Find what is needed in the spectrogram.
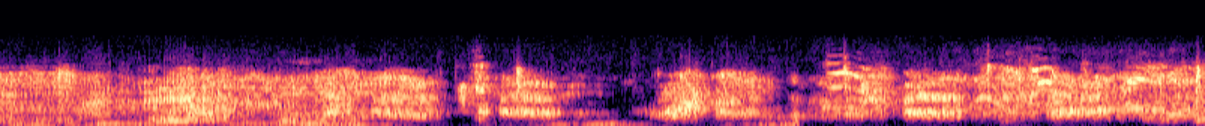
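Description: Caged big cats growling and roaring almost without a break, the deepest rumble stopping about five seconds in, heard on an old film soundtrack with no high treble.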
